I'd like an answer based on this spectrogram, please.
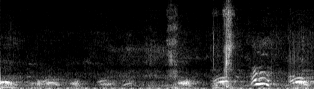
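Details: Abandoned little female puppy crying outside Takis Shelter, covered in ticks; faint, high whimpering cries rising and falling, repeated several times with short gaps, over a steady low hum.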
